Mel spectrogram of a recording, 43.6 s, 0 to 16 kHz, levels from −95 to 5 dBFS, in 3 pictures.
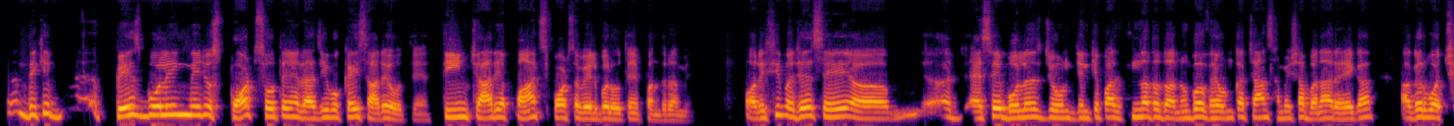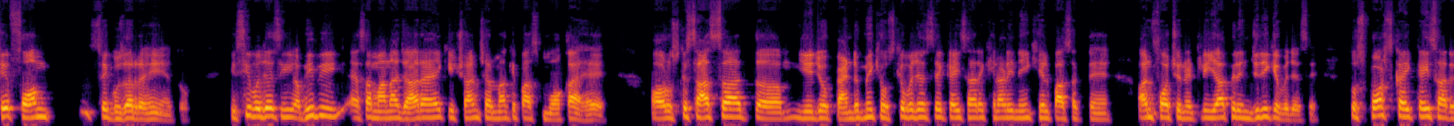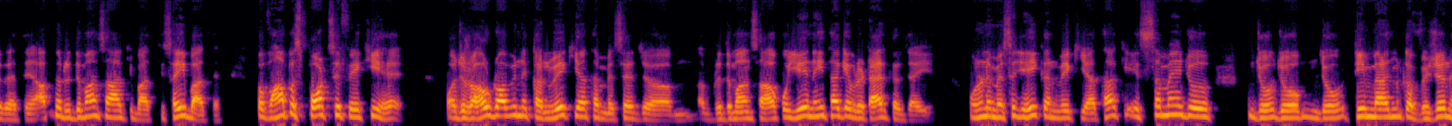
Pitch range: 160-205 Hz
